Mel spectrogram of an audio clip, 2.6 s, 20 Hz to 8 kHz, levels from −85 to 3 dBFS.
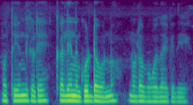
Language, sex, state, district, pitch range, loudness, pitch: Kannada, male, Karnataka, Koppal, 135-150 Hz, -17 LUFS, 145 Hz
